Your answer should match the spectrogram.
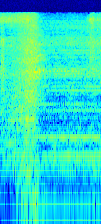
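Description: Faint steady room hum with quiet handling of thin wooden craft sticks as they are slid and grouped on a tabletop.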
